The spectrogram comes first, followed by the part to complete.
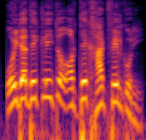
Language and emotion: Bengali, neutral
